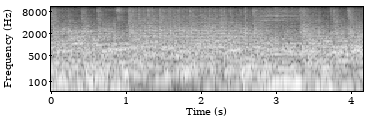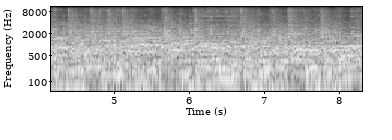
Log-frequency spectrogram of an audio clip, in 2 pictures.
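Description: Live band music played loud: cavaquinho, hand percussion, drum kit, keyboard and electric bass in a steady rhythm, with a crowd cheering along.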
